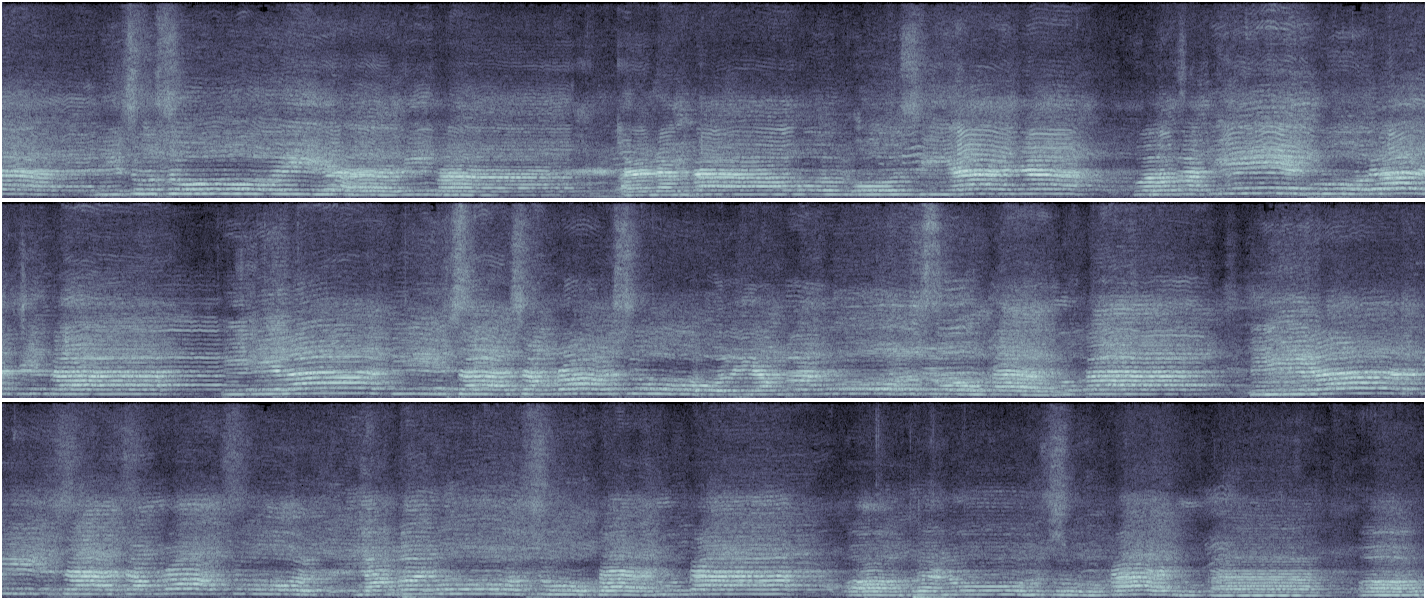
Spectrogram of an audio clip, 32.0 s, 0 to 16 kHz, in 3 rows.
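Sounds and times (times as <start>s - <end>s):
girl singing into microphone: 0.0s - 32.0s
girls chanting devotional song: 0.0s - 32.0s.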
